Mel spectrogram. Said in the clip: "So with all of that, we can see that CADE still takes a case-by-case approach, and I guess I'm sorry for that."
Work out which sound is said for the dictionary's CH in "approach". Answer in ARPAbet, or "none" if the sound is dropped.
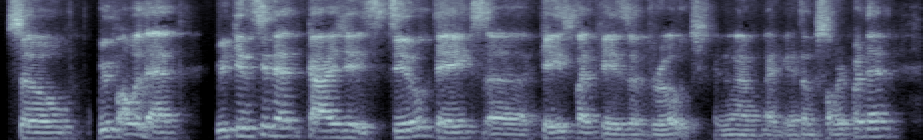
CH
